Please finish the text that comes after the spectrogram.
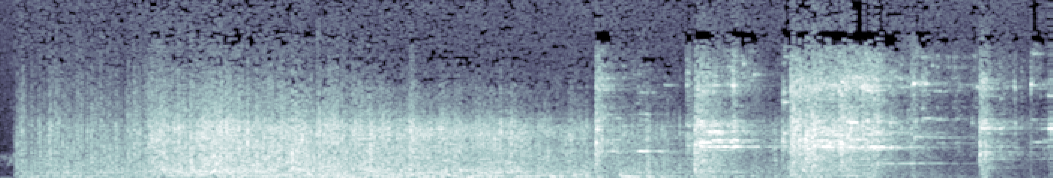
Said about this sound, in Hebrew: הייתה התפוצצות איומה. הכל נרעד, וחלק מן הרצפה העליונה נפל למטה על הרצפה שלי.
